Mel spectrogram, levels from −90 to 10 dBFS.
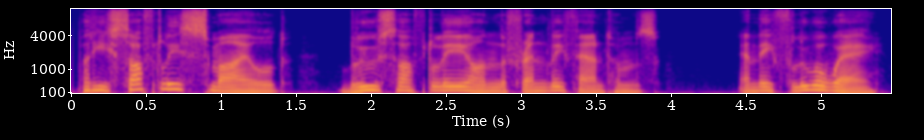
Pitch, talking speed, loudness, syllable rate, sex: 145 Hz, 155 wpm, -17 LUFS, 4.4 syllables/s, male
